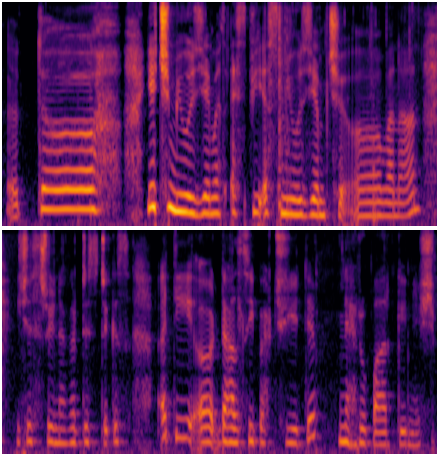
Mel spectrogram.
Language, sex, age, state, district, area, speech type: Kashmiri, female, 30-45, Jammu and Kashmir, Srinagar, urban, spontaneous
